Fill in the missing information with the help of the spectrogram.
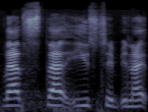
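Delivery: usual speaking voice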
